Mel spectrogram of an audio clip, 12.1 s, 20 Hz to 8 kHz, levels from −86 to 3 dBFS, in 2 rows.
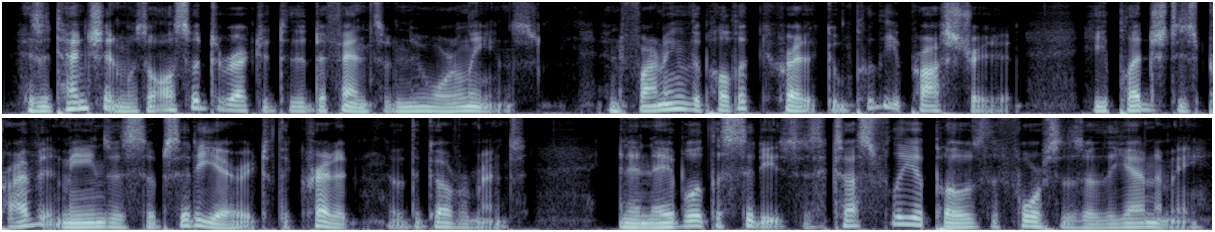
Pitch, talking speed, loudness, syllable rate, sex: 120 Hz, 215 wpm, -22 LUFS, 7.4 syllables/s, male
